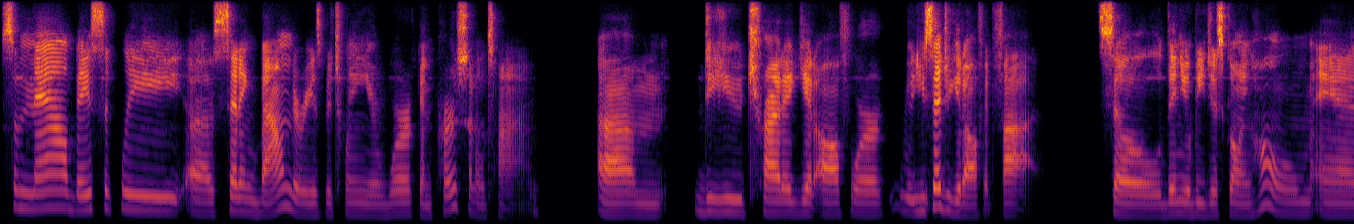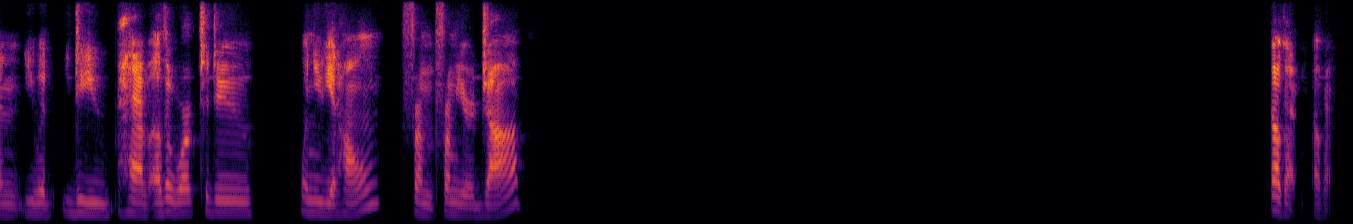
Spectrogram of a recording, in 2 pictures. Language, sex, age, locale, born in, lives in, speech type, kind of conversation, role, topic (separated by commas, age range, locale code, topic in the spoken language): English, female, 50-54, en-US, United States, United States, conversation, advice, advisor, How can I better balance work and personal life without feeling overwhelmed?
